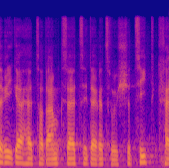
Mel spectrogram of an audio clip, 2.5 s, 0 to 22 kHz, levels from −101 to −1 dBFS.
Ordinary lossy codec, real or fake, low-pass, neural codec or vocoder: none; fake; 14.4 kHz; autoencoder, 48 kHz, 128 numbers a frame, DAC-VAE, trained on Japanese speech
